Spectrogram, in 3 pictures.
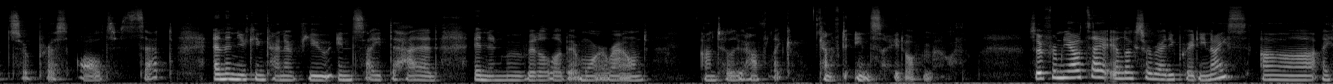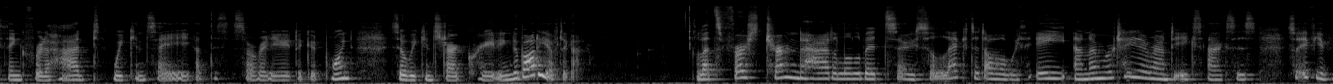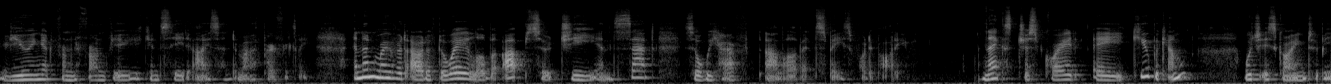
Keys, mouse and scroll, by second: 2.2 KP_3, 3.6 g, 5.6 middle click, 8.6 click, 9.4 middle click, 10.4-11.1 scroll down 4, 10.7 middle click, 11.8 click, 12.2 middle click, 14.7-15.4 scroll up 4, 15.4 middle click, 17.1-18.0 scroll down 1, 18.0 scroll down 3, 18.7 middle click, 19.9-20.3 scroll down 1, 20.3 middle click, 21.9 middle click, 23.1 a, 23.9 r, 26.6 KP_1, 28.4 middle click, 30.5 g, 33.1 scroll down 1, 33.2 middle click, 35.2 Tab, 35.9 shift+a.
